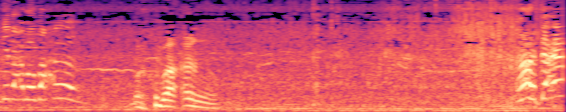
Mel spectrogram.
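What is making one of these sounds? A stream flows and babbles.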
